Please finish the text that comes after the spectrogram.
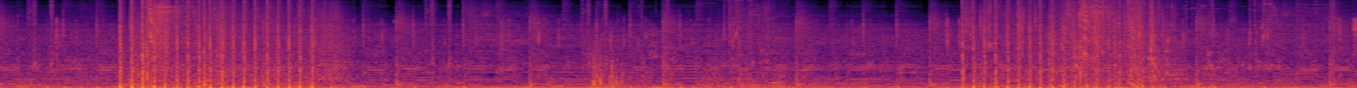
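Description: Rapid bursts of Thompson submachine gun fire in a video game, loud and dense, with sustained volleys at the start and again near the end over a busy game soundscape.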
